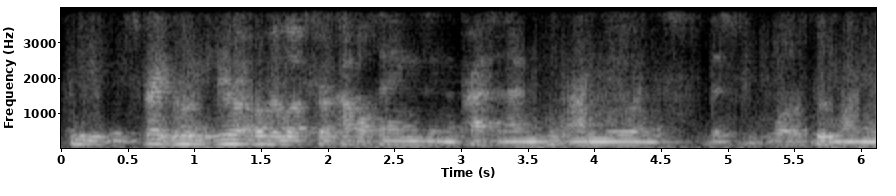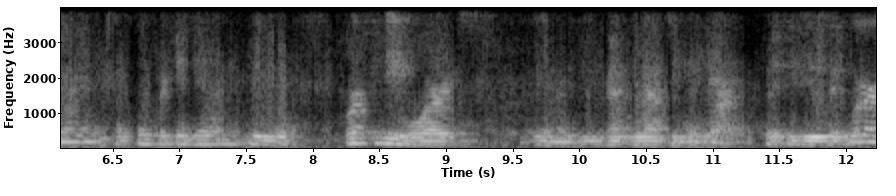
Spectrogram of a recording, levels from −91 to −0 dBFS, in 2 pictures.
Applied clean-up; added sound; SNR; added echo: neural separator model SepFormer DNS4.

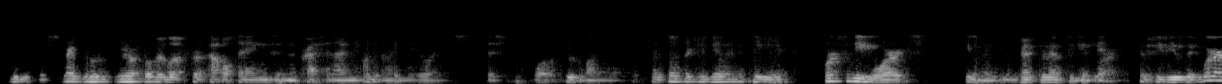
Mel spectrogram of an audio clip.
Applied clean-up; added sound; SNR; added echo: neural mask model DeepFilterNet 3.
